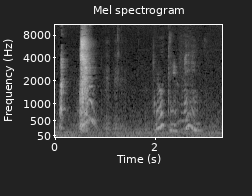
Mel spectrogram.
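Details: A sharp, high, brief sneeze from a camera-shy African grey parrot after trying to sing, followed by soft chattering.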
